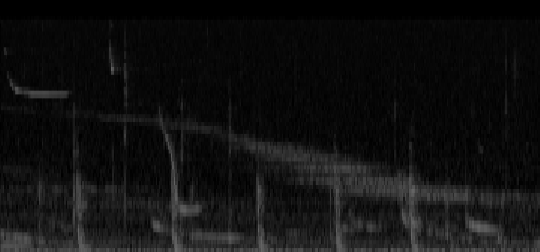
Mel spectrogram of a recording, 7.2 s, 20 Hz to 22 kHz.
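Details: Weddell seal vocalizations beneath sea ice at McMurdo Sound, Antarctica, taken in November 2017 from an undersea observatory: rapid steep downward chirps repeated about once a second over long drawn-out falling whistles and a constant low hum.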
